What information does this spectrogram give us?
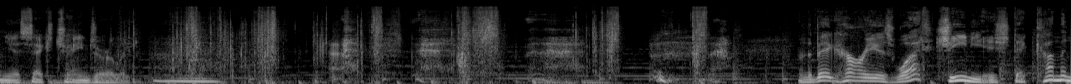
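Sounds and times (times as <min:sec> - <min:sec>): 
speech: 0:00.0 - 0:02.0, 0:08.0 - 0:10.6
papers torn up and crumpled to destroy them: 0:01.2 - 0:07.3.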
